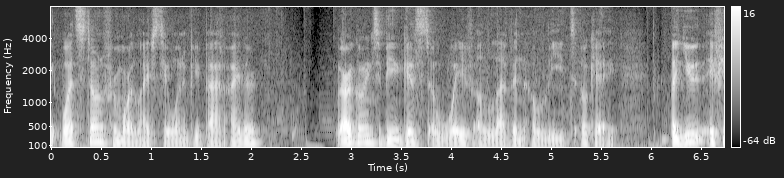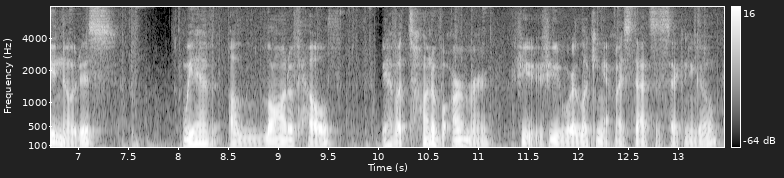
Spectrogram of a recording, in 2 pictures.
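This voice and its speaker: Low husky man narrating gameplay. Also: darkish tone. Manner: upbeat, talks to viewers as guys. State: slightly sick, rough throat. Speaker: gaming YouTuber. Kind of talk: casual gameplay commentary.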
